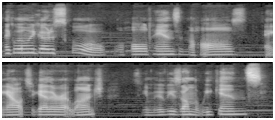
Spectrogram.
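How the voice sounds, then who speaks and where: A woman's voice: fairly low pitch, a little fast, darkish tone, smooth, faint music behind, lightly acted. A woman voicing a bold, sardonic sixteen-year-old goth girl in an ASMR storybook reading. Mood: pressing, hopeful. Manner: sardonic, coaxing.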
